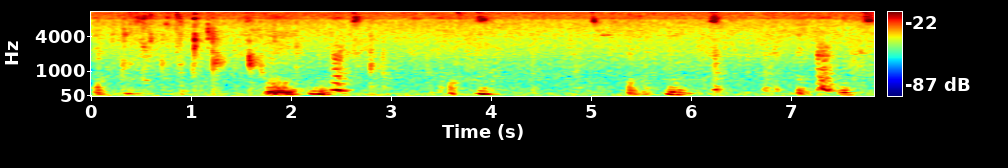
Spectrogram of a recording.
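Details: Two-week-old blenheim Cavalier King Charles Spaniel puppies, a litter of five born to Paris and Spike on New Year's, resting in an indoor puppy pen; soft low grunts and snuffles come in short bursts every second or so.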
